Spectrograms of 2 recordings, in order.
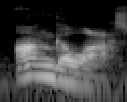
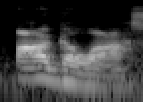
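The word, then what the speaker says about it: ἄγγελος: Uh then that first one there is going to be pronounced as like an N sound like a new almost. So the famous place that shows up is the word angalos. Notice we have gamma gamma. So it looks like it would be agalos or something but just a pronunciation note in Greek.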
